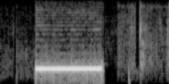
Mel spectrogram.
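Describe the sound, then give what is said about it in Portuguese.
A single steady electronic beep from a municipal office's automated telephone system sounds for about one second at a constant mid pitch, loud and alone, after a short quiet lead-in. “Após o sinal, digite o ramal desejado ou aguarde para falar com a telefonista.”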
